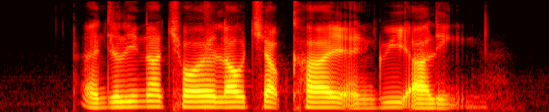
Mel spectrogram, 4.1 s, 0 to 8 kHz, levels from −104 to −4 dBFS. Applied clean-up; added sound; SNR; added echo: neural separator model SepFormer DNS4.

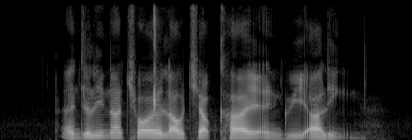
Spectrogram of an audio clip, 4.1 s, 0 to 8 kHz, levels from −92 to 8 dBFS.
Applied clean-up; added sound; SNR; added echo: none; Finger snapping; 19 dB; none.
